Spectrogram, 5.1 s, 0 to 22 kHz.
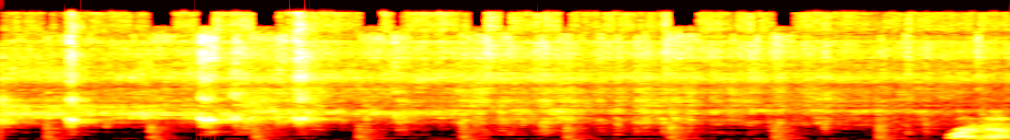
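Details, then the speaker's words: Freshly serviced, warmed-up Breville Barista Express BES870 steam wand, tip just under the milk surface. Steady high airy hiss over soft regular pump pulses while air is injected, stopped before it gets too bubbly. Normal milk texturing. "now this sound means i'm injecting air into the milk and then i'm going to stop injecting here so that it doesn't become too bubbly"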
